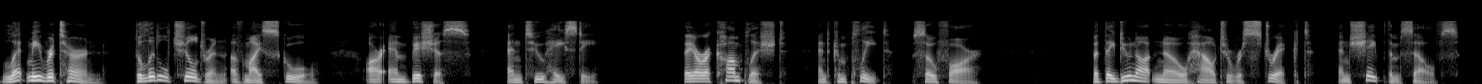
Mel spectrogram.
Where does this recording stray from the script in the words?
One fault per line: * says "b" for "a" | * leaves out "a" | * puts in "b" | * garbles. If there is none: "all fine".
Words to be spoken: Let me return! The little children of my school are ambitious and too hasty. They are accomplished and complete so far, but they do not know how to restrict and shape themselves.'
all fine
